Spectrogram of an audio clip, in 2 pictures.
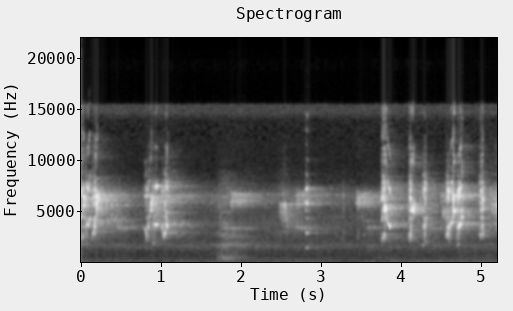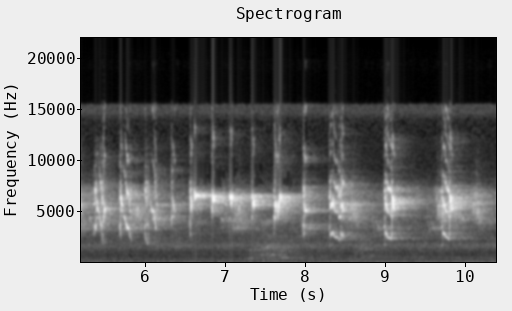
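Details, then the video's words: Lovebird calls used as a prompt to set another lovebird singing, labelled paud; shrill, high chirps and sharp squeaks in irregular bursts, thickening into rapid chatter in the second half. "Pancingan love bird paud"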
